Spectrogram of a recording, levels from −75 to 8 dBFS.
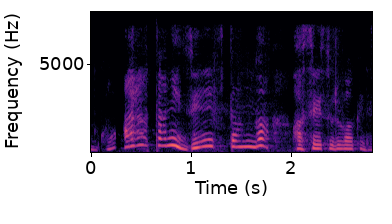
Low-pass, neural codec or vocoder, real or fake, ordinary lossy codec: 7.2 kHz; codec, 16 kHz, 4 kbps, X-Codec, HuBERT features, trained on general audio; fake; AAC, 32 kbps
